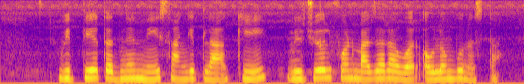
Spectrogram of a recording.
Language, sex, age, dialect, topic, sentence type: Marathi, female, 18-24, Southern Konkan, banking, statement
